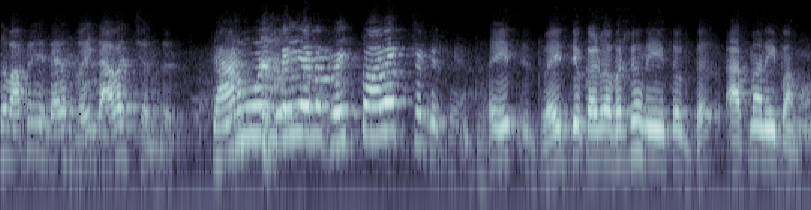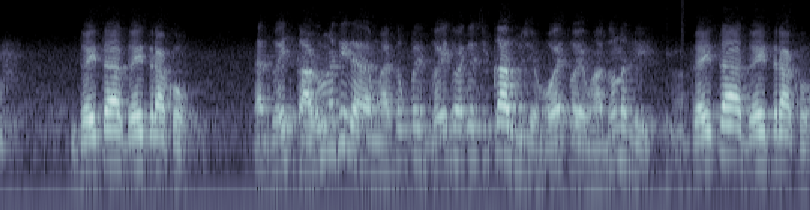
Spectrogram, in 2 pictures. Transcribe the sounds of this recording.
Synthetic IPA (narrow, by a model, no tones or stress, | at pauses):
səbapəɽ̃ẽt͡ʃʰet̪jaɾed̪ʱʋəit̪aʋəd͡ʒt͡ʃʰeənd̪əɾ | kaɳʋũənkəiɛled̪ʋəit̪ːoaʋekʃʰəket͡ʃʰed̪ʋəit̪d̪ʱʋəit̪̚d͡ʒokaɽʋabʱəɾʃonəĩt̪od̪at̪manəɦĩpamõ̰ | d̪ʱʋəjt̪ad̪ʱʋəit̪ɾakʰo̰ | nad̪ʱʋəit̪kaɽũnət̪ʰit̪aɾamaɾɛt̪oupəɾid̪ʱʋəit̪ɦɔjt̪oʃikaɾũt͡ʃʰeɦɔjt̪oeũã̰d̪õnət̪ʰid̪ʋəjt̪ad̪ʋəit̪ɾakʰo̰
